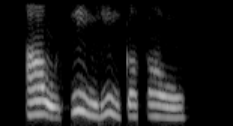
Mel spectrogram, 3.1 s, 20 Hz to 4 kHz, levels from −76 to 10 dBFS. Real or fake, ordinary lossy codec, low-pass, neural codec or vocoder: fake; none; 3.6 kHz; codec, 24 kHz, 6 kbps, HILCodec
